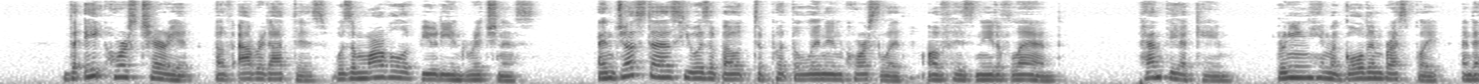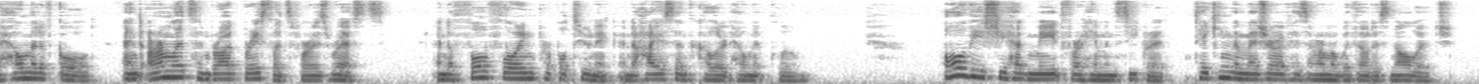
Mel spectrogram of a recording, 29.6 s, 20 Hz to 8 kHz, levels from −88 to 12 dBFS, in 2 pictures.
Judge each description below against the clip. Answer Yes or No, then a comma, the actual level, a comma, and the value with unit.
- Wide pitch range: No, average, 4.8 semitones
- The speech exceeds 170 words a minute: No, average, 160 wpm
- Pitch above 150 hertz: No, low, 135 Hz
